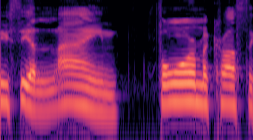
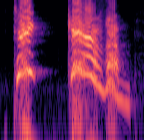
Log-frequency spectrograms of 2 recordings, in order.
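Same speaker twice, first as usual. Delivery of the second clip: very high, very loud, shrill tiny creature voice; 9 dB louder than usual. Speaker describes a cake standing up and looking at you, then a little voice. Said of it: "you hear a little voice just like".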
